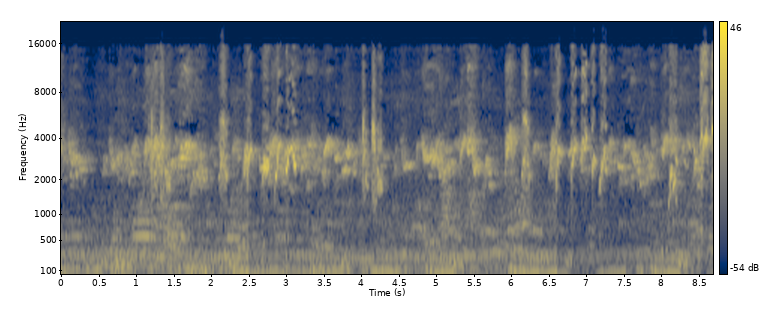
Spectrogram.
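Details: Extended 'ring' song from a red-whiskered bulbul, made of clear, rapid chirps and twittering warbles in repeated bursts. An on-off low hum plays beneath.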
